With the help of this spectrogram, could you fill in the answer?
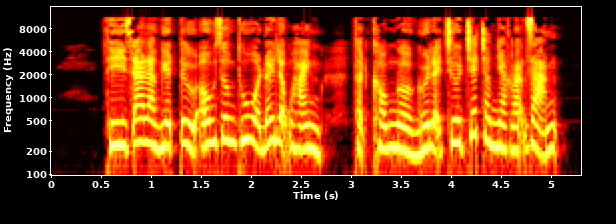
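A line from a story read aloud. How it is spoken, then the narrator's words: Sudden loud laughter. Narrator (Vietnamese): Đột nhiên có tiếng cười to vang lên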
